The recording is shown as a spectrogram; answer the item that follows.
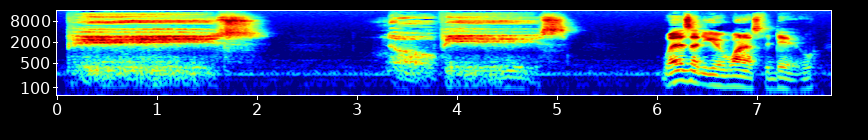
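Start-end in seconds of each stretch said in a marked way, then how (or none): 0.1-5.1 frightening, menacing alien voice, barely whispered. Retelling a scene, the speaker answers the president's question in a scary alien voice. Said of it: "That voice alone is scary as shit".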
